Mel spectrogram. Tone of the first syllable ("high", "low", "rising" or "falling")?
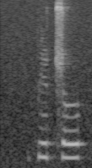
high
